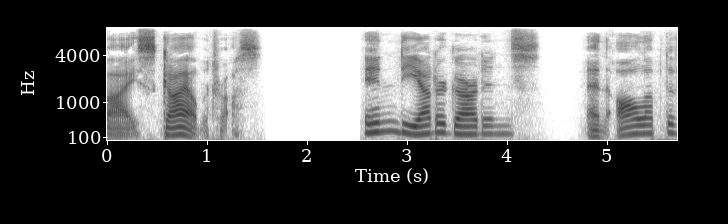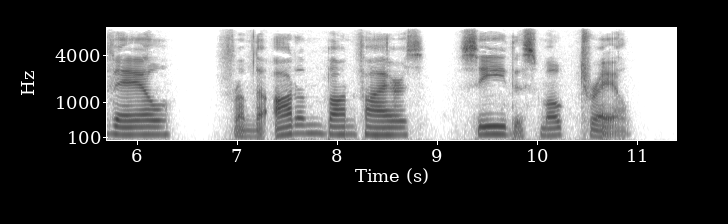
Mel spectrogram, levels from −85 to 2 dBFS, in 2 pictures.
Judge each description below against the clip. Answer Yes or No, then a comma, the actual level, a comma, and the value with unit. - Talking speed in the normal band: No, slow, 105 wpm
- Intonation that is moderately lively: No, narrow, 2.1 semitones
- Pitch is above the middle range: No, medium, 160 Hz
